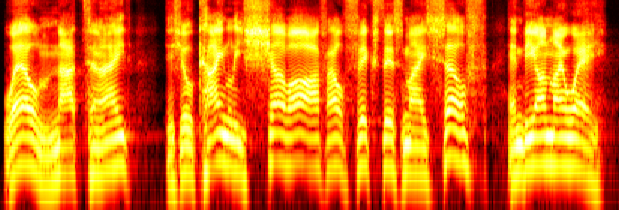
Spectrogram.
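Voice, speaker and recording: A man voicing a feisty, gruff female goblin mechanic in a storybook reading, with a snappish, defiant manner. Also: medium pitch, takes it slowly, sharp tone, pitched above the performer's own voice. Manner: snappish and defiant, turning to frightened pleading.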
